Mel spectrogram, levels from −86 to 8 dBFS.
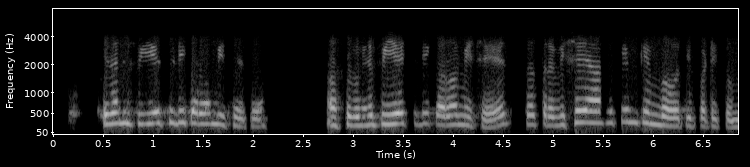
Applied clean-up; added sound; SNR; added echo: none; none; none; none.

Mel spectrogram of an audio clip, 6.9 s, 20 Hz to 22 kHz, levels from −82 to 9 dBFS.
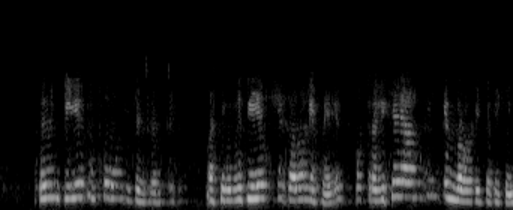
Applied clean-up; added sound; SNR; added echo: neural mask model DeepFilterNet 3.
